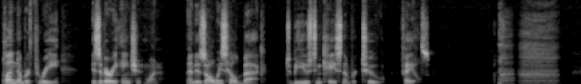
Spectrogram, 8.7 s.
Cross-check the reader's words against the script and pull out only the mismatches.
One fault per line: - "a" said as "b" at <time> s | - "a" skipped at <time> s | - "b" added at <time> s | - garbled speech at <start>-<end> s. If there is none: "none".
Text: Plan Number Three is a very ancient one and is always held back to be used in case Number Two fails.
none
